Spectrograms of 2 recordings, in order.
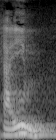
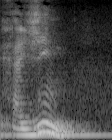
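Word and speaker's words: חיים: No sabe decir la palabra Jaim, él dice Jayim, como la letra Jin ni siquiera existe en el hebreo, solo en el hebreo yemenita.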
